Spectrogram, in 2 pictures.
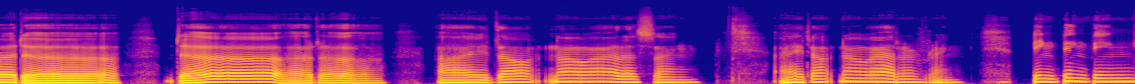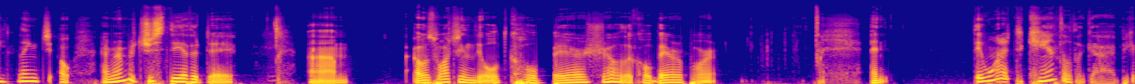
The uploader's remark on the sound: Quiet audio.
